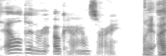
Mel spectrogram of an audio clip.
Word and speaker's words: Elden: pretty much nothing but Alden ring oh it's pronounced Elden okay I'm sorry wait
